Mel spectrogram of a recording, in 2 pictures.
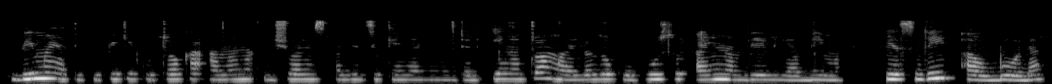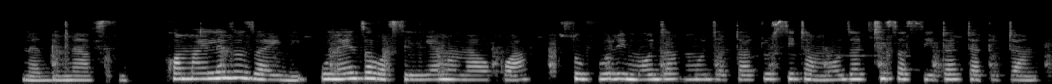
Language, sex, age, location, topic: Swahili, female, 18-24, Kisumu, finance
